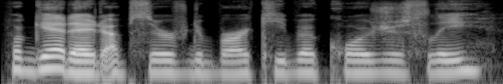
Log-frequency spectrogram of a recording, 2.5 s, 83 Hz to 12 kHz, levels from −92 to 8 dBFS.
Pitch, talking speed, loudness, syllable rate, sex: 165 Hz, 145 wpm, -19 LUFS, 5.3 syllables/s, female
